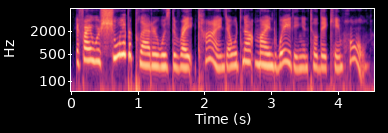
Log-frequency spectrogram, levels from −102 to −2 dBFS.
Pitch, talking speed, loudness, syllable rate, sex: 280 Hz, 250 wpm, -18 LUFS, 5.7 syllables/s, female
